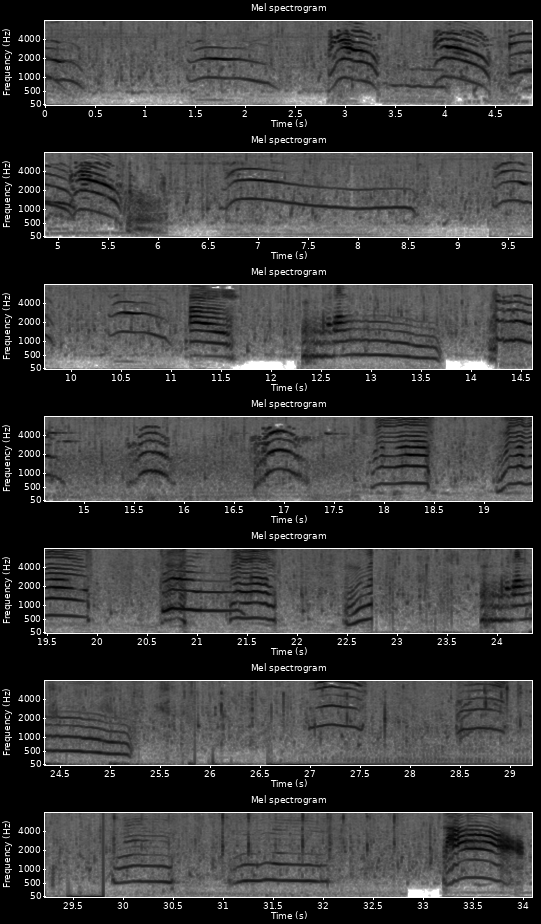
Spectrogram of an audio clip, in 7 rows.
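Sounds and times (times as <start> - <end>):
kittens meowing: 2.8 - 8.7, 14.2 - 16.0, 17.8 - 18.5, 20.6 - 21.8, 23.5 - 25.3, 27.0 - 29.2.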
